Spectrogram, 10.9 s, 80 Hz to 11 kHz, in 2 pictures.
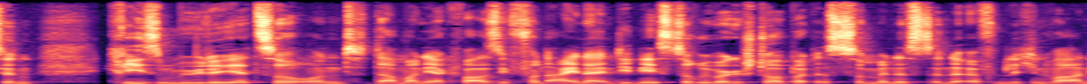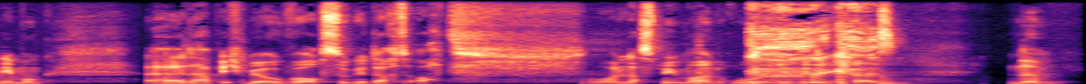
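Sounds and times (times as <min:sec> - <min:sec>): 
speech: 0:00.0 - 0:10.8
man coughing: 0:09.2 - 0:10.2.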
